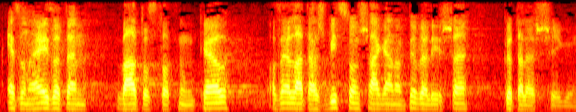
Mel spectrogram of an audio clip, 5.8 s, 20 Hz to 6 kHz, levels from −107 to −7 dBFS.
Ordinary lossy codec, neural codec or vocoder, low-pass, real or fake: none; none; 5.4 kHz; real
